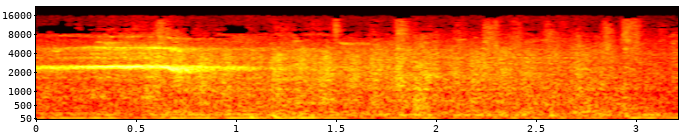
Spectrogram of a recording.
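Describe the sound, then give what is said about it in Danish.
Shunting trains in the morning, heard from a hotel lying between Banegården and Kongens Have, rumble steadily while a thin, high metallic squeal rises and holds for about a second, followed by scattered wheel clanks and creaks over the continuous low roar. “Fra det andet, der hører vi rangertogene om morgenen, som, øh, som viner og som holder os vågne og sådan noget.”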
